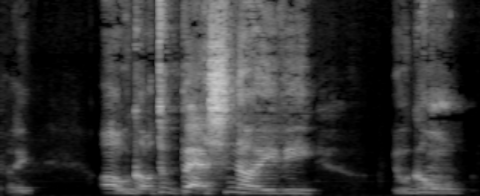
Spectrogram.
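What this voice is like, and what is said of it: Crude, poorly done British accent. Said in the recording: “it's like the dirtiest British accent. Like, it's shitty as fuck.”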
